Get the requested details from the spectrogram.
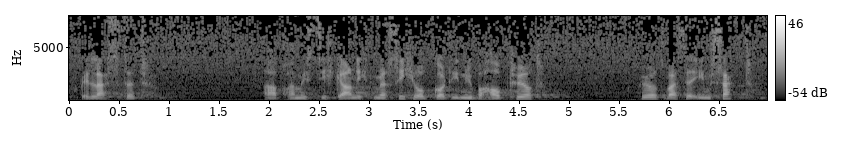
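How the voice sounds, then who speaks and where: Male preacher with a slightly raised pitch, earnest and measured, in a reverberant hall with faint hum. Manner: earnest, measured, emphatic repetitions. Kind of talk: sermon.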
